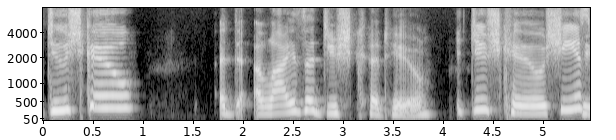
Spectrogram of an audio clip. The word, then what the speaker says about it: Dushku: I don't know that that's actually how you say her name, but you've said Dushkanu so many times now that Eliza Dushku. I think it's just Dushku.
